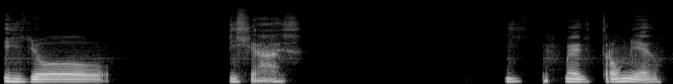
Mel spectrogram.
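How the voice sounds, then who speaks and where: A man tells his own story in an interview. His voice is gravelly, with little rise and fall in pitch. The sound is dry and close. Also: drawn-out words, no room sound. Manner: gravelly, flat storytelling, often adding "le digo" and "¿verdad?". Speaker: interview guest giving testimony. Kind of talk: conversational testimony.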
